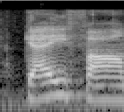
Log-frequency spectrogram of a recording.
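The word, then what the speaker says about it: Gefahr: way is GE Mouse is pronounced as nearly as I can get it gay far Mouse helped us out there it's the German for Danger Mouse brilliant I used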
